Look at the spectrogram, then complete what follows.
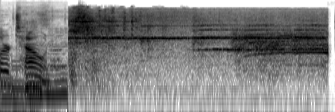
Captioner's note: glass shattering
